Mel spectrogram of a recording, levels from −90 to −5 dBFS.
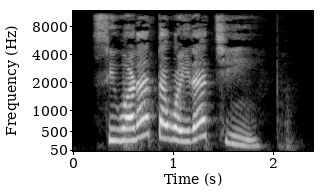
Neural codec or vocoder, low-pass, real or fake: vocoder, 44.1 kHz, 128 mel bands every 512 samples, BigVGAN v2; 10.8 kHz; fake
